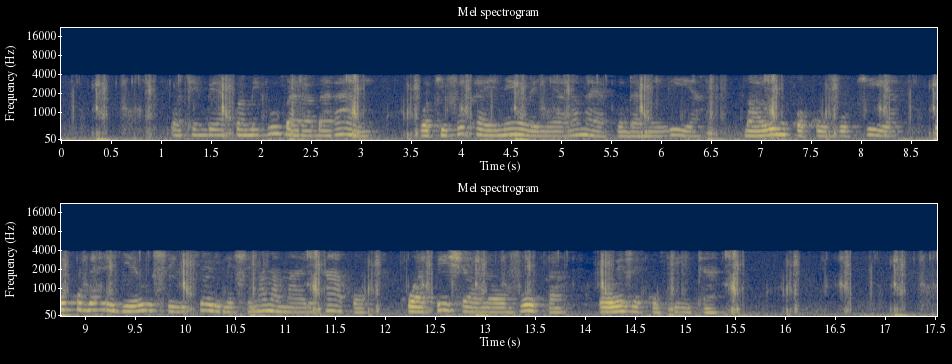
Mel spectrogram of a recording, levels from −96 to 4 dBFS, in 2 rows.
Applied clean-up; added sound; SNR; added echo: none; Chewing, mastication; 6 dB; reverberation time 0.5 s.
